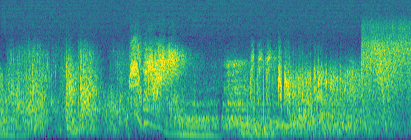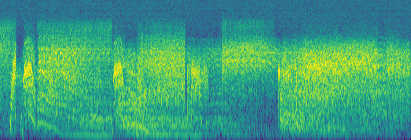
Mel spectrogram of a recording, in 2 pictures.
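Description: Fight-scene soundtrack of music mixed with blasts and other battle sound effects. It is busy and loud and changes abruptly several times.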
